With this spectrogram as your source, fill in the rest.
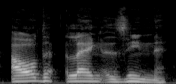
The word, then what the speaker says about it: Auld Lang Syne: It's actually pronounced Auld Lang Syne.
